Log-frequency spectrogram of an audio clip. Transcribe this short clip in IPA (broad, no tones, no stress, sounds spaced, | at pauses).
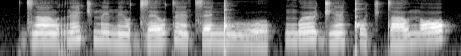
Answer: d͡z ã o̯ r ɛ̃ t͡ʃ m ẽ n ẽ o̯ d͡z ɛ o̯ t ɛ̃ t͡s ɛ ŋ͡ǃ uː o̯ | ŋʷ œː d͡ʒ ɛ̃ ǃ o t͡ʃ t a o̯ n ɔ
